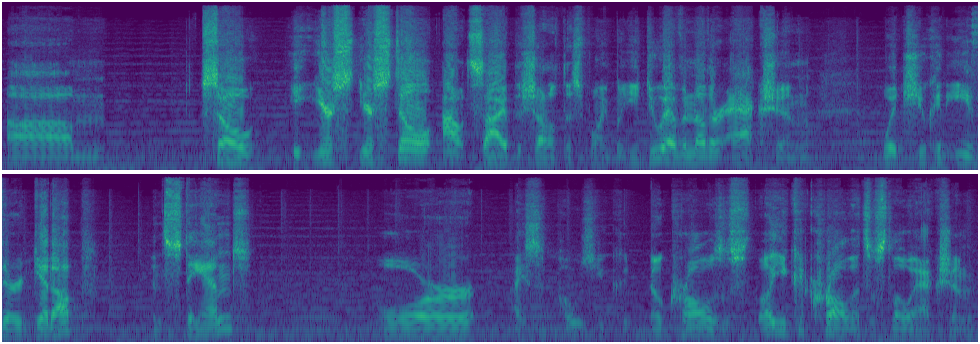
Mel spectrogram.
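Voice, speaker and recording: A man acts as game master in a tabletop roleplaying session, with a bright, forward voice. He narrates and explains rules conversationally, feeling out rulings as he goes, while music plays faintly behind him. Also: medium pitch, moderate pace.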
